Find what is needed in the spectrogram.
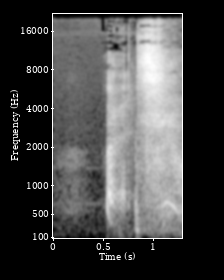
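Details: A soft intake of breath followed by a single sharp, explosive sneeze, from an adult sneezing due to dust allergy while talking.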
